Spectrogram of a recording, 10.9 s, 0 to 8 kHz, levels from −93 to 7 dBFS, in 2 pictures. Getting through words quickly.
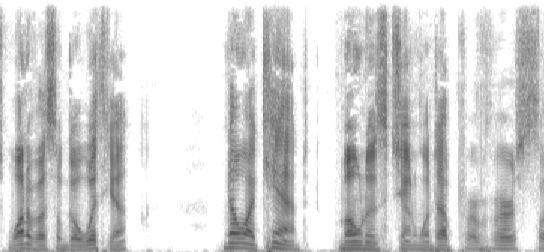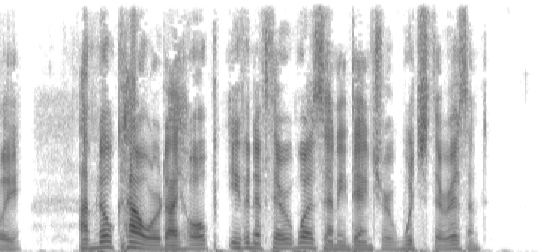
No: average, 155 wpm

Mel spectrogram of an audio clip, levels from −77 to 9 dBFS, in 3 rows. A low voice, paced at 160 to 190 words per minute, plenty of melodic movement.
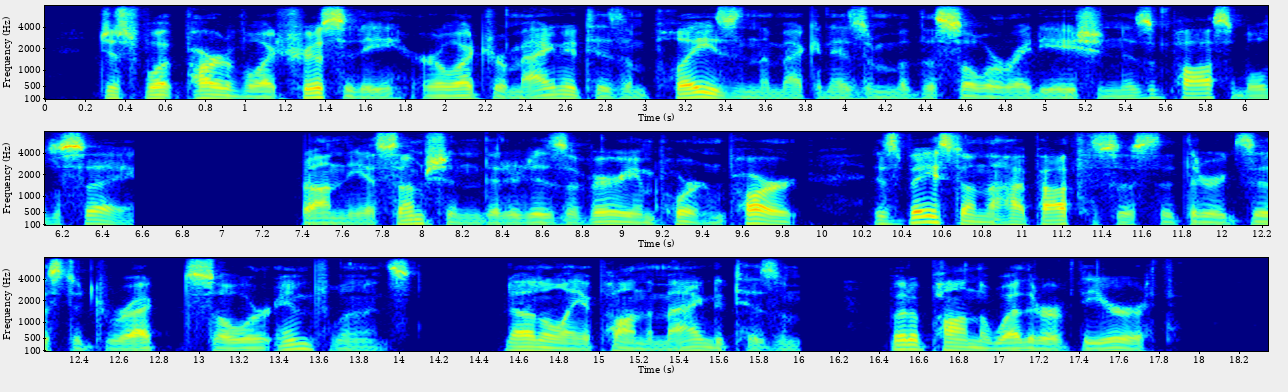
Yes: very low, 90 Hz; average, 175 wpm; wide, 5.8 semitones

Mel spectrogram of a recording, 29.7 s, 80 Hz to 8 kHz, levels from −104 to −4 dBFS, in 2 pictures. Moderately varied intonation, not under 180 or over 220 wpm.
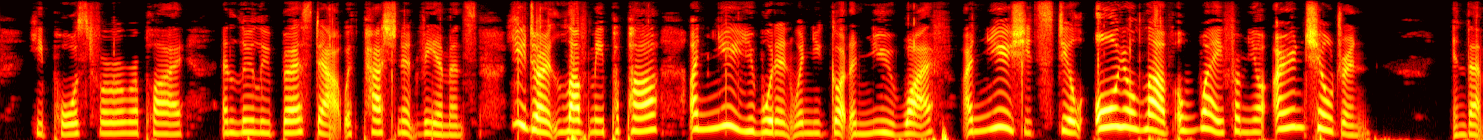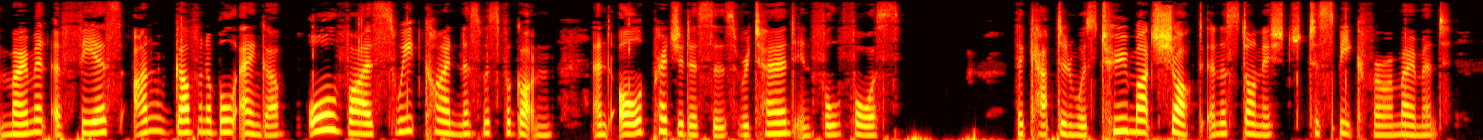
No: average, 3.7 semitones; average, 145 wpm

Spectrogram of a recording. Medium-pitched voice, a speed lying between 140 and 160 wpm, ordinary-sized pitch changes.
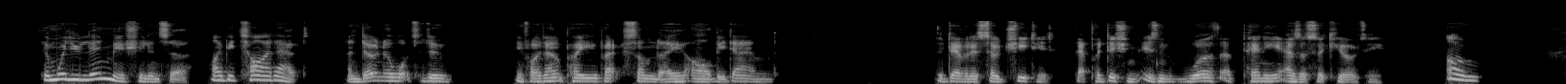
No: medium, 145 Hz; average, 170 wpm; average, 4.6 semitones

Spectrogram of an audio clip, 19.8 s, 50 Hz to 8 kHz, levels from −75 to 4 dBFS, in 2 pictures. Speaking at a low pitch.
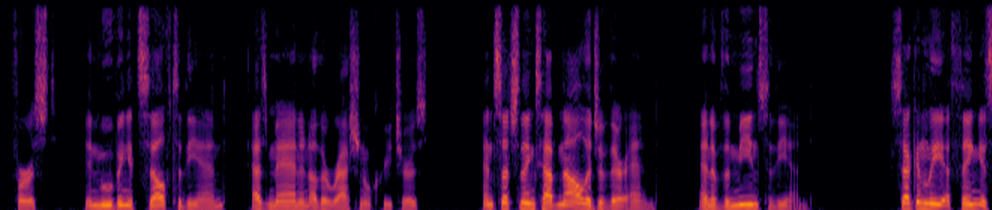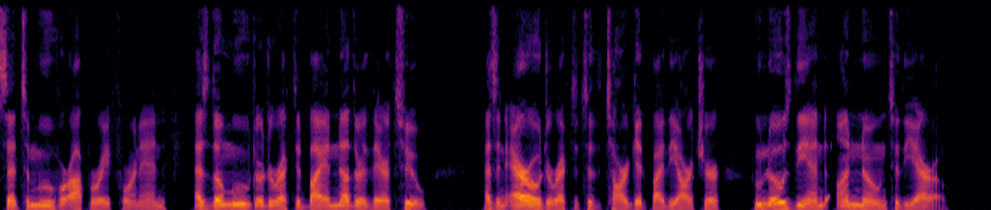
Yes: low, 125 Hz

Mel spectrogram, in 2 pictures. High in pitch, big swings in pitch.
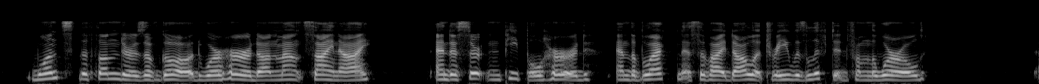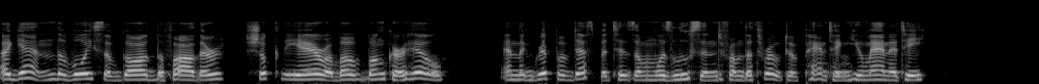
No: high, 220 Hz; average, 3.0 semitones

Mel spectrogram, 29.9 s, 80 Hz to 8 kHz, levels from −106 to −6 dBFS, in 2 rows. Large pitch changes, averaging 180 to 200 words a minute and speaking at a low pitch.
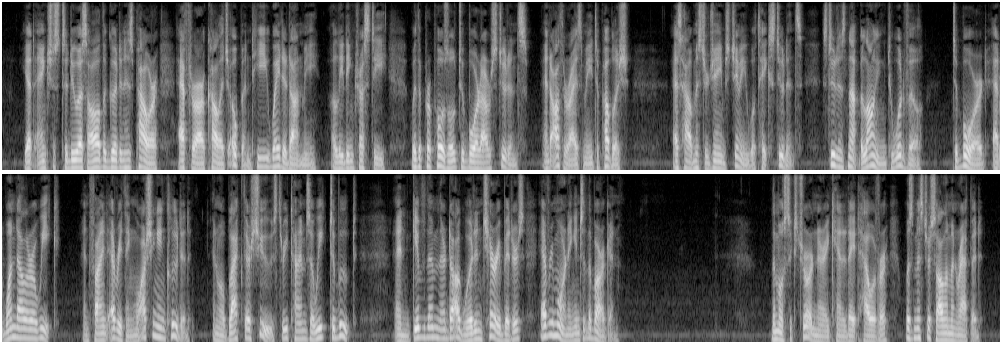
Yes: wide, 6.5 semitones; average, 190 wpm; low, 125 Hz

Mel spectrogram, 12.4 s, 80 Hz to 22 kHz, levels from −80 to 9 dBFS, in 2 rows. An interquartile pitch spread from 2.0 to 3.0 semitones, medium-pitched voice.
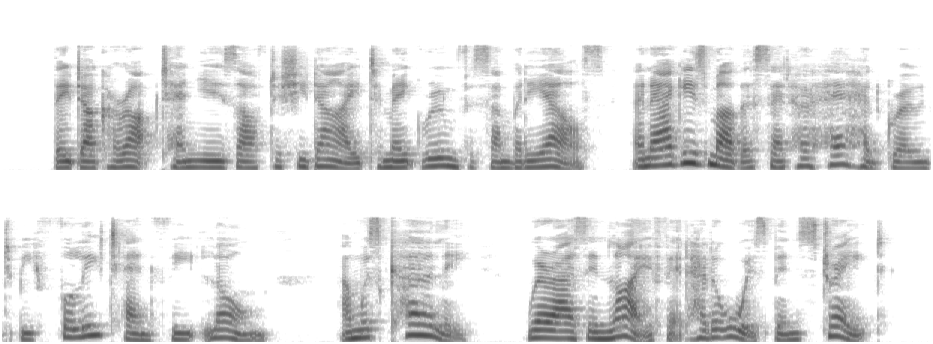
No: average, 4.0 semitones; medium, 155 Hz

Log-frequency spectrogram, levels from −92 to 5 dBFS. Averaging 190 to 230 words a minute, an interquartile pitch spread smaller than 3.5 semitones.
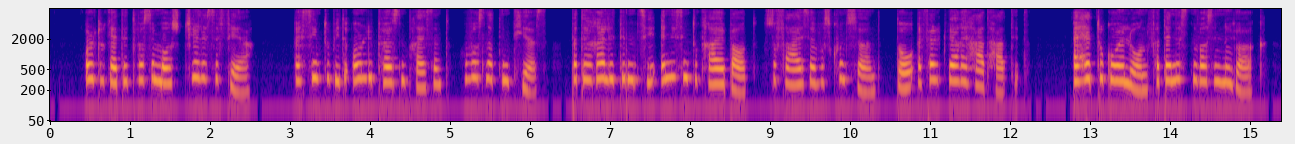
No: fast, 205 wpm; average, 3.8 semitones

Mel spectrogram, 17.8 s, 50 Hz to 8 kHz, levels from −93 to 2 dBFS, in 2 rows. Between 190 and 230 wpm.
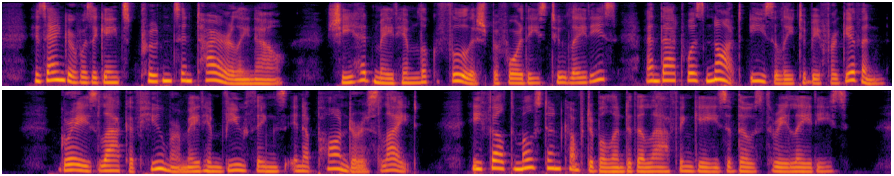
No: average, 165 wpm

